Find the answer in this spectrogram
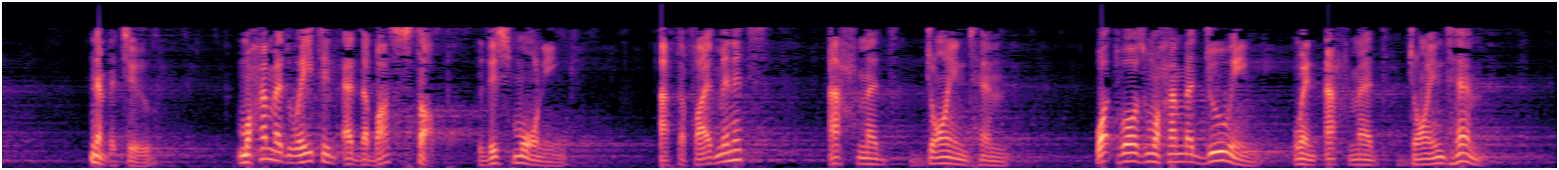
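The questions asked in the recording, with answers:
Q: What was Muhammad doing when Ahmed joined him?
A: He was waiting at the bus stop.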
